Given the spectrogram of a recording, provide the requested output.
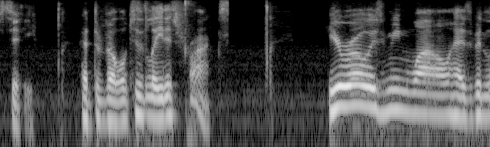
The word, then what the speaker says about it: Franxx: Franxx. Franxx. I thought you said Franks for just a second.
